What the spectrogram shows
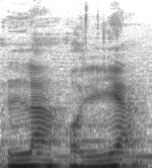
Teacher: donde el aire sale por los lados de la lengua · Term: laterales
